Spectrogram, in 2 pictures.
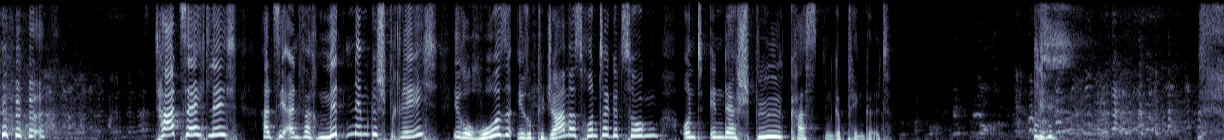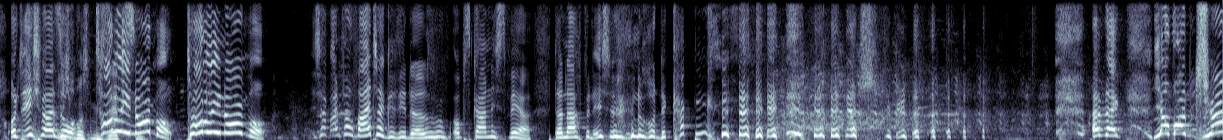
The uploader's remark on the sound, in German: Live in Hamburg. Live im Hamburg, der Opening Act des Schmidt Podcast-Festival: Podcast Schmodcast.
